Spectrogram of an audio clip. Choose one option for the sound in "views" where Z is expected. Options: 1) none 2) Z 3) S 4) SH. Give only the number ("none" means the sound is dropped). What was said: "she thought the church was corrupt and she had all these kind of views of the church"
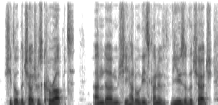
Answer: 2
